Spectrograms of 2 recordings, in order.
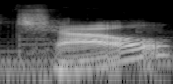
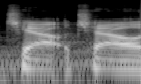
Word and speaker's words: Chao: Also, my favorite vegan cheese right now is a mix between Follow Your Heart and I think it's Chow. Chow is really good. It's spelled CHOA. Oh, sorry, CHAO.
